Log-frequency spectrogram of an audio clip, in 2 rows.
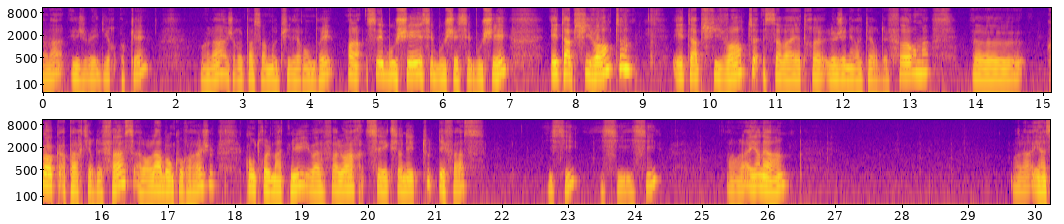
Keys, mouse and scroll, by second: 1.3 click, 2.9 &, 3.7-5.6 drag, 6.0 click, 7.3 right click, 8.3 click, 9.1 click, 12.3 click, 12.6 typing, 15.2 click, 16.0 scroll up 1, 16.4-16.9 right drag, 17.9 ctrl+click, 18.8 ctrl+click, 19.6 typing, 19.7 ctrl+click, 21.3 ctrl+click, 22.8 ctrl+click, 23.3 ctrl+click, 24.1 ctrl+click, 24.9 ctrl+click, 25.1 typing, 25.9 ctrl+click, 26.8 ctrl+click, 28.2 ctrl+click, 28.7-29.4 ctrl+drag, 29.5 ctrl+click.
